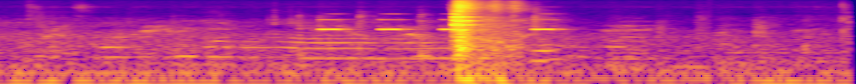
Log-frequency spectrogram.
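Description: Panasonic top-loading washing machine's control panel beeping as its buttons are pressed: several short, high, single-pitch beeps, with one louder, brief burst a little after two seconds in.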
